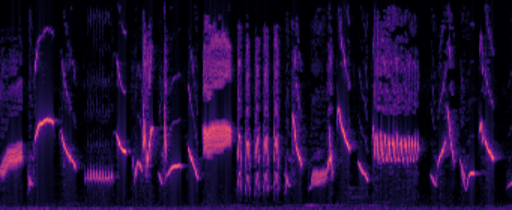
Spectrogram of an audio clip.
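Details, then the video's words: Excited blackthroat song with opened wings: loud, sharp whistled slurs alternate with harsh, evenly pulsed buzzy rattles, the phrases tumbling out rapidly one after another. "Burung blackshot gacor sampai buka sayap"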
